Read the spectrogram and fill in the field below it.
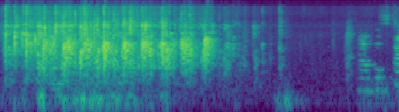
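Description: An audience at a Board of Education meeting applauds, a dense round of clapping for about three seconds that thins into a few scattered claps and fades into quiet before a voice resumes.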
